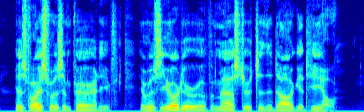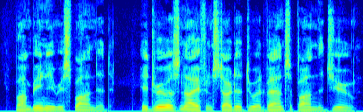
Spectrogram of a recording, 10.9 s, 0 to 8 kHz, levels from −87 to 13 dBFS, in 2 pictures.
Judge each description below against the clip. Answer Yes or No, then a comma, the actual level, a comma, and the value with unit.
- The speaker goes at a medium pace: Yes, average, 160 wpm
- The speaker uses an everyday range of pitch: No, narrow, 2.3 semitones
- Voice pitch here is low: Yes, low, 100 Hz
